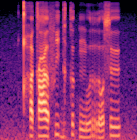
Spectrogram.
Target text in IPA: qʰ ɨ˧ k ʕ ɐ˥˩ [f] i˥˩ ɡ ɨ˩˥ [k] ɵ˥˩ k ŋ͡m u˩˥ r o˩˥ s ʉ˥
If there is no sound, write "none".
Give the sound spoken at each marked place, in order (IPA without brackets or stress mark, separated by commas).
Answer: f, k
